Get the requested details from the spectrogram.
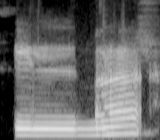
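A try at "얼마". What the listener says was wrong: না আ এটা আ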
